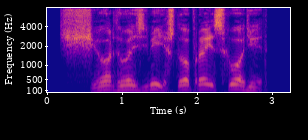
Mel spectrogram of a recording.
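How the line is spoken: Growling. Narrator (Russian): прорычал Михай

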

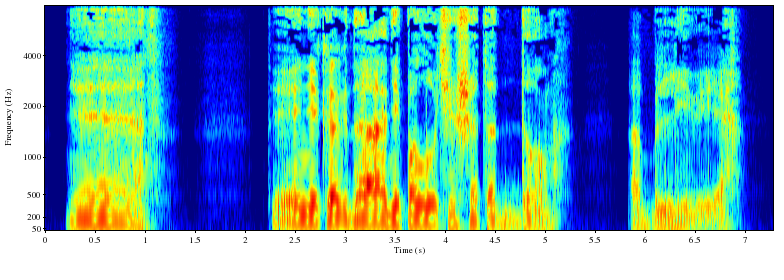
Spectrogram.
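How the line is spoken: Through clenched teeth. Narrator (Russian): проговорил он сквозь зубы

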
